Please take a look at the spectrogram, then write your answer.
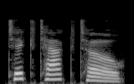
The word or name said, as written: tic-tac-toe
